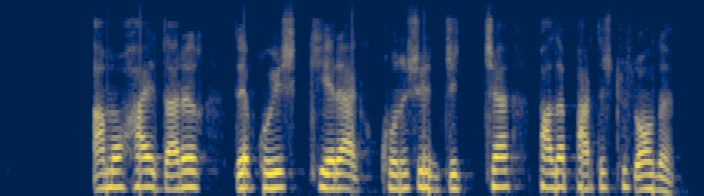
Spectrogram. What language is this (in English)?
Uzbek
